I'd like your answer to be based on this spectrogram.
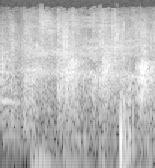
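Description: An audience at a labor organizing session claps briefly and faintly. A few scattered claps rise out of low room noise in just over a second before dying away.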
